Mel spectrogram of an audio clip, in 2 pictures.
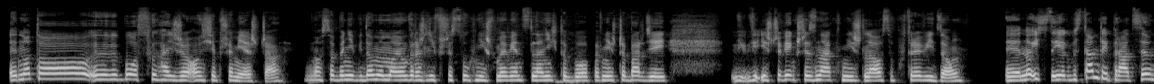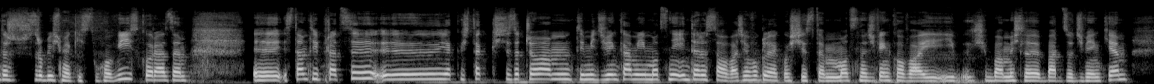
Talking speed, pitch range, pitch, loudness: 170 wpm, 180-230 Hz, 200 Hz, -19 LUFS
